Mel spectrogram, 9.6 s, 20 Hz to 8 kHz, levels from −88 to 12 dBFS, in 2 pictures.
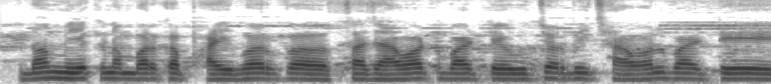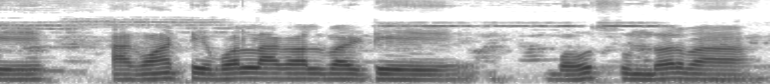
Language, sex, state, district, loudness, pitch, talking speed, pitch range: Bhojpuri, male, Uttar Pradesh, Ghazipur, -16 LUFS, 150 Hz, 75 wpm, 140-155 Hz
